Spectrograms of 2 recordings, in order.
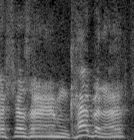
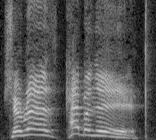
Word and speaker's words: Shiraz Cabernet: special butter are the Shazam cabinet you fool rusher it's pronounced Shiraz Cabernet Mercy Mercy I'm glad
